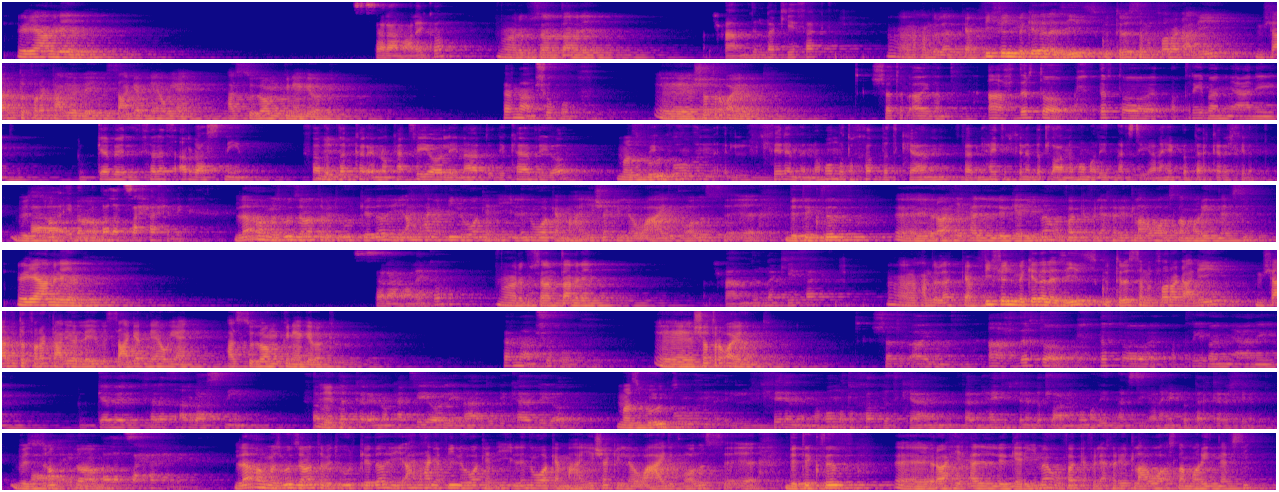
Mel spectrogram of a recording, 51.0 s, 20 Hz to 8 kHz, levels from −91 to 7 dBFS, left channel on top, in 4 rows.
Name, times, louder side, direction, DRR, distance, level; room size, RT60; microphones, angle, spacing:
voice 1, 0.1-0.9 4.9-6.0 8.8-16.1 19.3-20.4 28.6-28.8 31.6-32.3 38.3-39.3 40.6-50.7, right 2 dB, 25° right, 6 dB, 0.4 m, -28 dB
voice 2, 3.5-4.4 7.2-8.1 17.8-18.6 21.5-22.2 22.6-25.5 26.3-28.0 28.6-31.2 31.8-38.1 38.5-40.3, left 4 dB, 40° left, 7 dB, 0.5 m, -34 dB
9.1 x 4.0 x 3.7 m, 1.5 s
head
